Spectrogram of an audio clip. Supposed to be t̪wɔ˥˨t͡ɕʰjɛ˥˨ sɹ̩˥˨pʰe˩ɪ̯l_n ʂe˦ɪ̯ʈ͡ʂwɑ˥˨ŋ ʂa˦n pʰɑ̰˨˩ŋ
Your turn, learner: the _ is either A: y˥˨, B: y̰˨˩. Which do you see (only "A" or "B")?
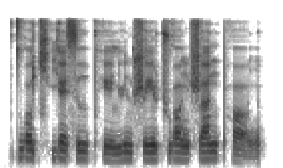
A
